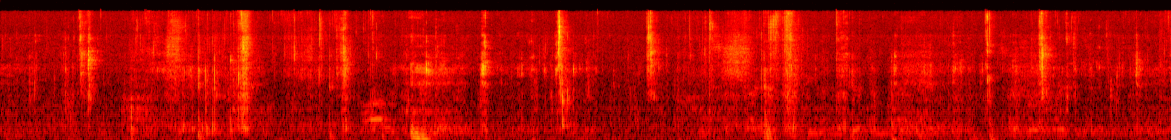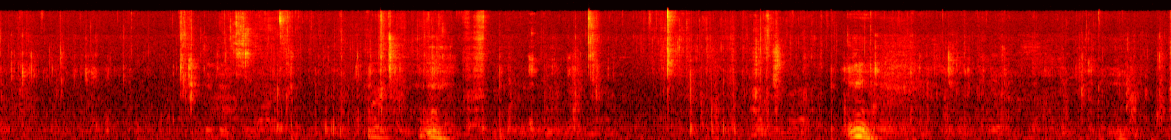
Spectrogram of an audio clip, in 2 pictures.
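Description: A person chewing and biting boiled corn on the cob: many small mouth clicks and smacks. A few short falling "mm" hums of enjoyment come in between, the loudest near the end.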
